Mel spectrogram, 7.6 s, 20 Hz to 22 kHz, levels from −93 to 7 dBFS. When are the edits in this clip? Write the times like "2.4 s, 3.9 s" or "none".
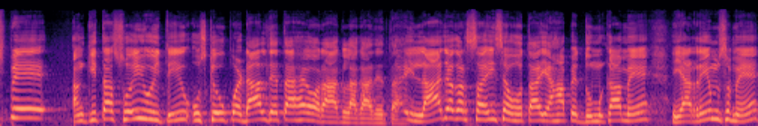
4.0 s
